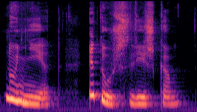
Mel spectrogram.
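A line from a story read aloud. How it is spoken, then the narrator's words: Exclaiming kind woman. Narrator (Russian): воскликнула добрая женщина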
